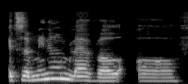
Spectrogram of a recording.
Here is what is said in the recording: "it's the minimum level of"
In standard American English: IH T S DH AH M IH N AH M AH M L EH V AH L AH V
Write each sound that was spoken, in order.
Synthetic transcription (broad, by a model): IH T S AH M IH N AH M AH M L EH V AH L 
